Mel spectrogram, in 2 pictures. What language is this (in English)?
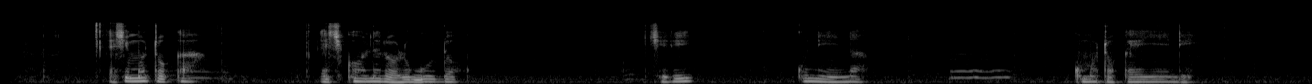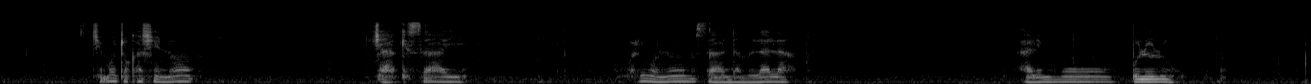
Soga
